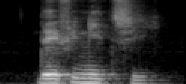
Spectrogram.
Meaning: definition (i.e. statement of the meaning of a term)
- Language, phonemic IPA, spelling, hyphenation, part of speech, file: Dutch, /ˌdeː.fiˈni.(t)si/, definitie, de‧fi‧ni‧tie, noun, Nl-definitie.ogg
